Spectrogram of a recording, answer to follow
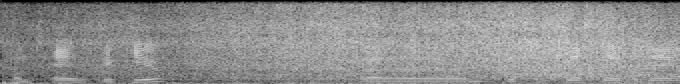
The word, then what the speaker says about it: Ponte Vecchio: Heading to Ponte Vecchio, I think is how it's pronounced, Ponte Vecchio, which is just over there on our right, the big famous building in Florence.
